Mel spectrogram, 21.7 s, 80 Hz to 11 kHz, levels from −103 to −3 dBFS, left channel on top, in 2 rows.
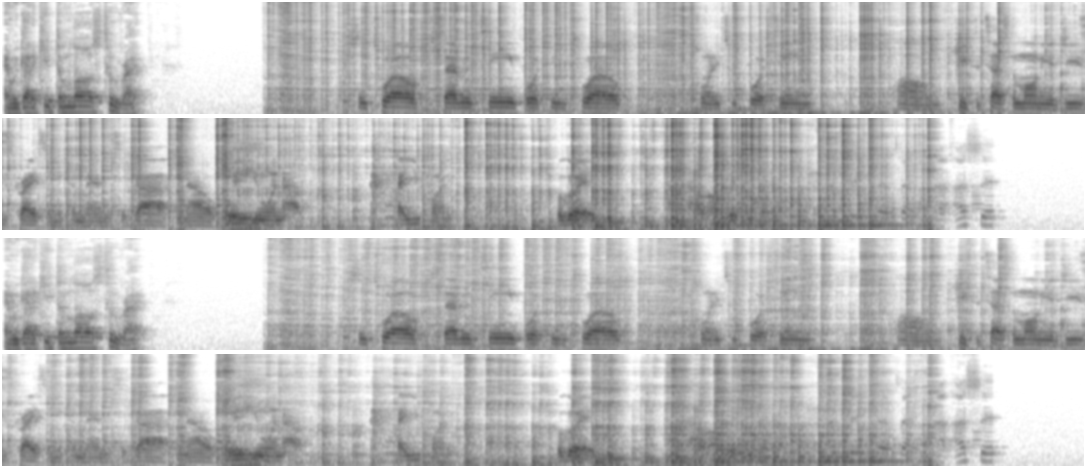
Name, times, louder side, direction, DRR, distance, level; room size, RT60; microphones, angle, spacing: voice 1, 0.0-1.4 13.0-13.6 17.5-18.6 18.9-19.4 20.1-20.3, left 1 dB, 45° left, 1.7 m, -44 dB
sound 1, 2.6-20.1, left 6 dB, 75° left, 1.0 m, -43 dB
voice 2, 3.4-6.2 7.0-8.1 8.9-13.8 14.5-15.4 16.4-16.8, left 2 dB, 25° left, 0.5 m, -42 dB
voice 3, 19.1-20.7, right 2 dB, 25° right, 0.7 m, -58 dB
7.3 x 6.0 x 3.5 m
head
